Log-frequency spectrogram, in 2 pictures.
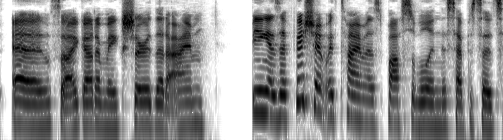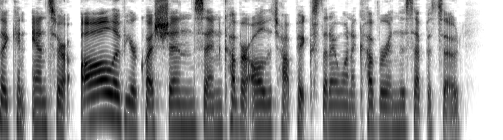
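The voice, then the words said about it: Strained voice, losing voice. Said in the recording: “I talked a lot yesterday, so I'm kind of losing my voice.”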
